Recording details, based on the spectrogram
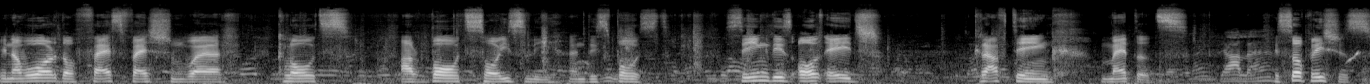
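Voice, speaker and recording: A man speaks at a very slow pace with long, frequent pauses and ordinary pitch variation over noticeable background noise. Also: fairly high pitch for a man. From Italy. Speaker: travel and spirituality vlogger. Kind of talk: travel vlog narration. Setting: outdoors in a Himalayan village.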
